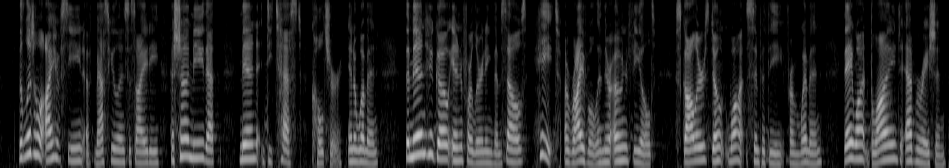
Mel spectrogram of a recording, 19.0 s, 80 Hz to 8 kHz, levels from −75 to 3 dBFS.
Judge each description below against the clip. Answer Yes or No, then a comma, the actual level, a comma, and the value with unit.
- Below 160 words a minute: Yes, average, 140 wpm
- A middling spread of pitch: Yes, average, 3.9 semitones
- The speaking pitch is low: No, high, 210 Hz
